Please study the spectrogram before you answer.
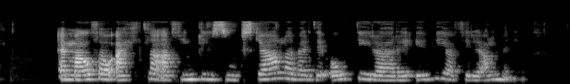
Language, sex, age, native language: Icelandic, female, 40-49, Icelandic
